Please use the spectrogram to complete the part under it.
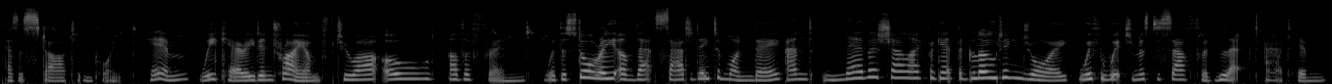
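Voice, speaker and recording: High-voiced woman reading a storybook, slightly creaky. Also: a little hiss or hum. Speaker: audiobook reader. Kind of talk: scripted storybook narration.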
